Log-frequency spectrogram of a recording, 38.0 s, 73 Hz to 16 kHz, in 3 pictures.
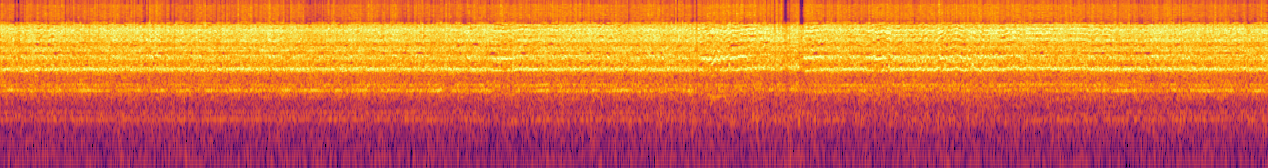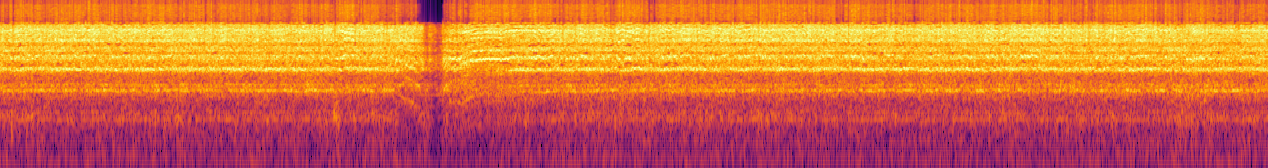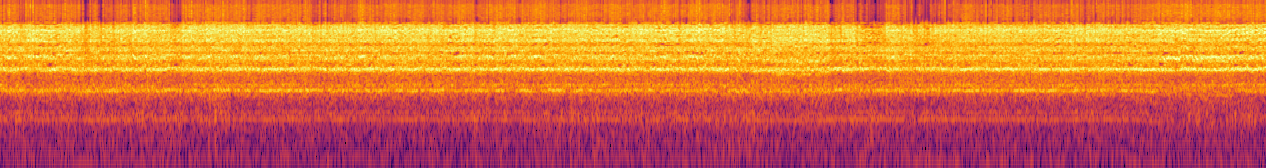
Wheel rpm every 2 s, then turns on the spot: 230, 240, 230, 230, 220, 230, 240, 230, 160, 230, 240, 230, 230, 230, 230, 230, 220, 230, 220.
none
